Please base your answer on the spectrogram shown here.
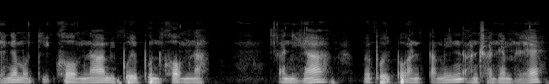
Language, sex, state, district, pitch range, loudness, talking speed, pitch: Mizo, male, Mizoram, Aizawl, 90-100 Hz, -22 LUFS, 185 wpm, 95 Hz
